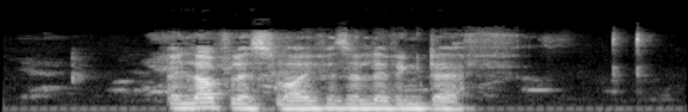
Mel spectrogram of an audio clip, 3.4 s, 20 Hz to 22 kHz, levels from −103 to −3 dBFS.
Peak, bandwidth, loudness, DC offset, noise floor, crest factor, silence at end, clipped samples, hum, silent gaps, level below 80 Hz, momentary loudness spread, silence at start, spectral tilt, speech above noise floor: -2 dBFS; 8.2 kHz; -21 LUFS; under 0.1%; -52 dBFS; 22 dB; 0.2 s; under 0.1%; none; none; -58 dBFS; 17 LU; 0.75 s; -4 dB/octave; 31 dB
